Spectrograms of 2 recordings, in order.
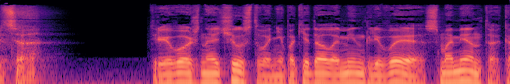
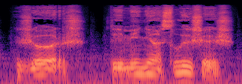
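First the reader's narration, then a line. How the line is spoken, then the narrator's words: Quiet, into a microphone. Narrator (Russian): Сказал я тихо в микрофон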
